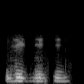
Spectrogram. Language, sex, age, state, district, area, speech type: Sindhi, female, 60+, Rajasthan, Ajmer, urban, conversation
